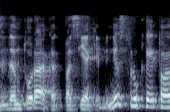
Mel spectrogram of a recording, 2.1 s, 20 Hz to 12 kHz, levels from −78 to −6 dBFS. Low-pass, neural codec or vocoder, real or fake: 7.2 kHz; codec, 16 kHz, 16 kbps, FunCodec, trained on LibriTTS, 50 frames a second; fake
